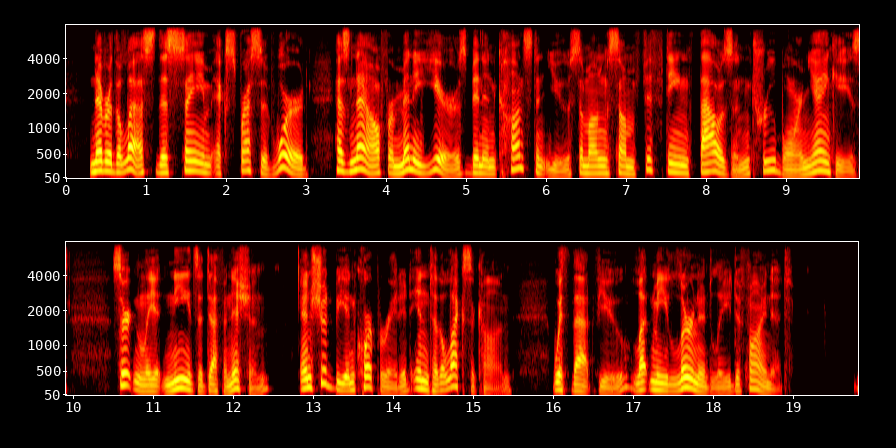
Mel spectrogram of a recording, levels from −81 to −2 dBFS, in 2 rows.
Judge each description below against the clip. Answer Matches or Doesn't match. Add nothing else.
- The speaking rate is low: Matches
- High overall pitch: Doesn't match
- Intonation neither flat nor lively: Doesn't match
